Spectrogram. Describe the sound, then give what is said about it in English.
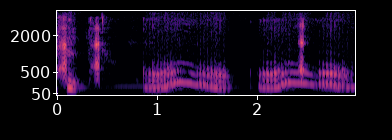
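A person imitates a dove's cooing with two drawn-out, warbling coo phrases, fairly loud, after a couple of short breathy clicks at the start. “That's better than my dove.”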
